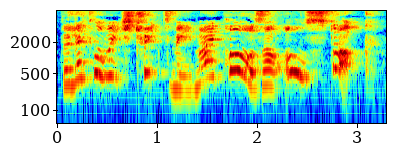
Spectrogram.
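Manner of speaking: high, loud squealing dragon; dragon crying out. A narrator's reading. Dragon stuck in the gloop, crying out high and loud. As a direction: wail in disgust.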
